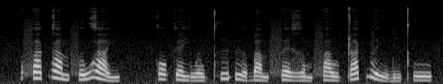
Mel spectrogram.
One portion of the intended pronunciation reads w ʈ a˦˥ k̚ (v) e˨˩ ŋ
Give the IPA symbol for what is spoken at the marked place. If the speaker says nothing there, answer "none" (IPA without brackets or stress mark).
v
